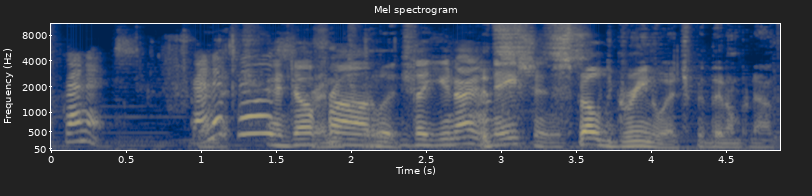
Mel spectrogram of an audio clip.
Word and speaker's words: Greenwich: to do Soho to Greenwich Village. Well, I'm gonna take these 2 blacks right here Greenwich Village? Greenwich? Greenwich. Village? Greenwich Village?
